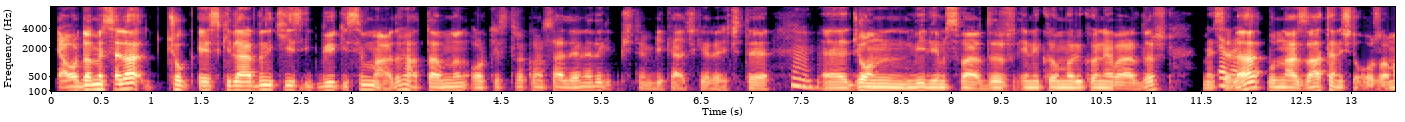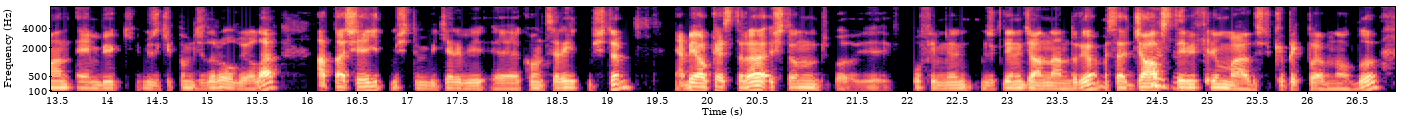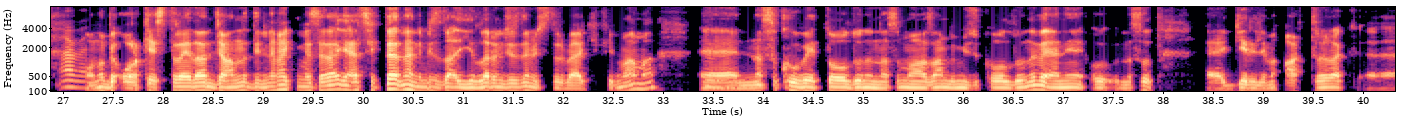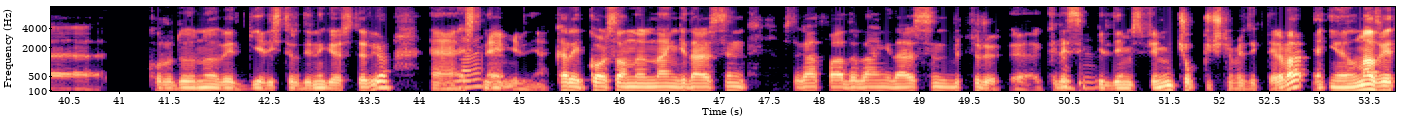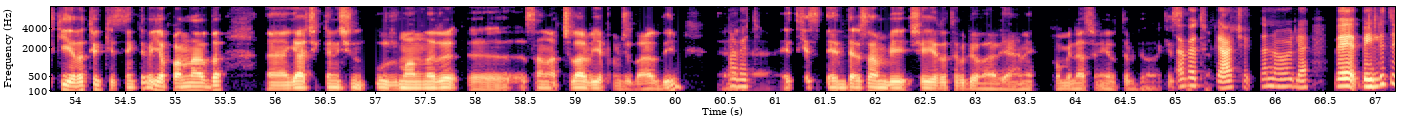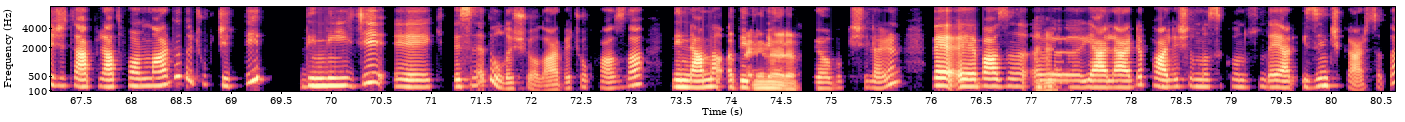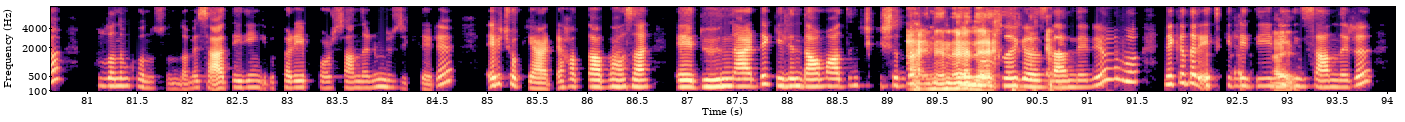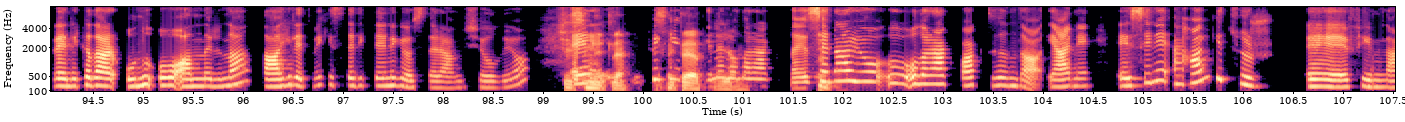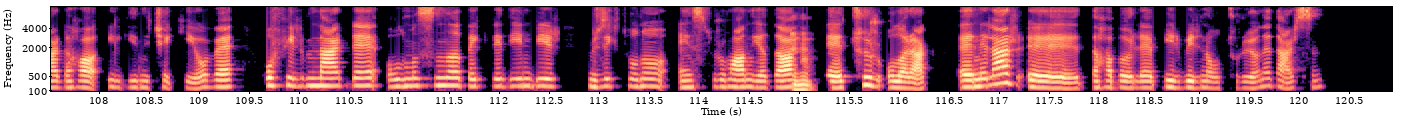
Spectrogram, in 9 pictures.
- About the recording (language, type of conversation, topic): Turkish, podcast, Bir filmin bir şarkıyla özdeşleştiği bir an yaşadın mı?
- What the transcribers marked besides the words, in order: unintelligible speech; other background noise; laughing while speaking: "Aynen öyle"; chuckle; laughing while speaking: "Aynen"; tapping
